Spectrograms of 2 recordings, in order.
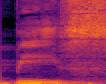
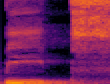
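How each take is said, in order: First: "beast" as bees, t missing entirely; "beast" with the t wholly dropped; wrong ending. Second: "beats" with a short t stop by the s; "beats" closing on a ts sound; cut-off T. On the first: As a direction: say "beast" with only an s to close. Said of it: "ไม่ beast อย่างนั้น". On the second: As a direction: clip a light t into the end of "beats". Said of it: "ไม่ใช่". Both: Shown as a demonstration.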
